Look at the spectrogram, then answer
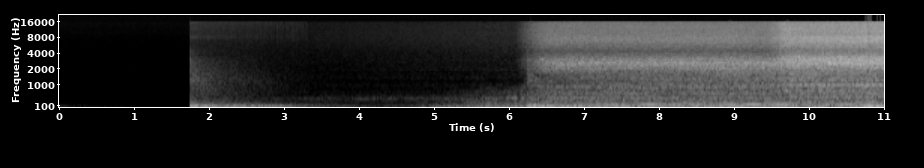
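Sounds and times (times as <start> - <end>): soundtrack music: 2.9 - 11.0
deep loud engine rumble: 3.9 - 11.0
hiss: 6.2 - 11.0.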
